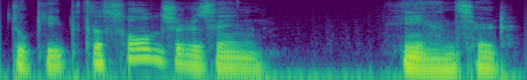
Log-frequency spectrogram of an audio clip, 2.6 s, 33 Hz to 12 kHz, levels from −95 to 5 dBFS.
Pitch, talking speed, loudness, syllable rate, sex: 100 Hz, 160 wpm, -19 LUFS, 5.4 syllables/s, male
